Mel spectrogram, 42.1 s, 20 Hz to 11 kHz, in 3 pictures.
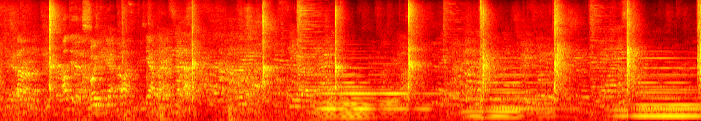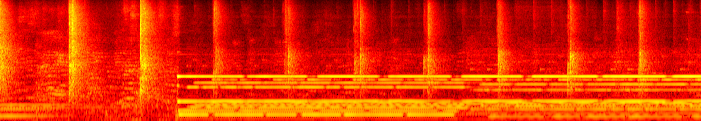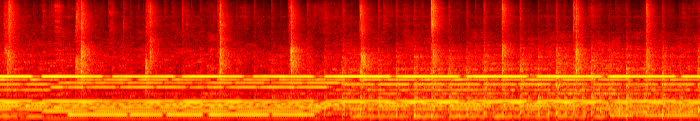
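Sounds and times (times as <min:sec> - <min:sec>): organ keyboard chords: 0:00.0 - 0:42.0.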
